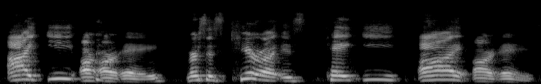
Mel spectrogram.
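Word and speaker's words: Keira: I've been operating on K-I-E-R-A. Yeah, so Kira. That's why I would say Kiera. But now that I see it's K-E-I-R-A, you're right. It's Kira.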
